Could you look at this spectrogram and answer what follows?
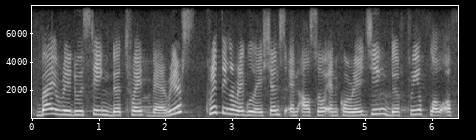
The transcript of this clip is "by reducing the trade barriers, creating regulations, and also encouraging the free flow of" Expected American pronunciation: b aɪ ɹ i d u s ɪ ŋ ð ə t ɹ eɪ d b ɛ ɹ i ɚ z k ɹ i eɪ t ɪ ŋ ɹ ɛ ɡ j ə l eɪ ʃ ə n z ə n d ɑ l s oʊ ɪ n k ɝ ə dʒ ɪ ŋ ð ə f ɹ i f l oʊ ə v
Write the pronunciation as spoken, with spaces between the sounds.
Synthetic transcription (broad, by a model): b aɪ ɹ i d u s ɪ ŋ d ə t ɹ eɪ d b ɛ ɹ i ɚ s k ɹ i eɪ t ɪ ŋ ɹ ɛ ɡ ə l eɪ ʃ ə n s ə n d ɑ l s oʊ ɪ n k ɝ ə dʒ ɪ ŋ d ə f ɹ i f l oʊ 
